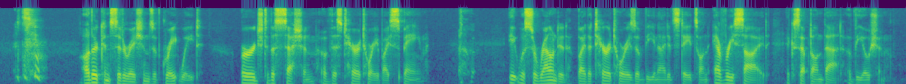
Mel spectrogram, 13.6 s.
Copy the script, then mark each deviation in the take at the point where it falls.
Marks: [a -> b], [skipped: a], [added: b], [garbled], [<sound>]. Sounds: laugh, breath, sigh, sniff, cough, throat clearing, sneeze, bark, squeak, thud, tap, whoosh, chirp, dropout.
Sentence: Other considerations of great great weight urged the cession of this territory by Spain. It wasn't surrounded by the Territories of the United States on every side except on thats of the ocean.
[sneeze] Other considerations of great [skipped: great] weight urged the cession of this territory by Spain. [cough] It [wasn't -> was] surrounded by the Territories of the United States on every side except on [thats -> that] of the ocean.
